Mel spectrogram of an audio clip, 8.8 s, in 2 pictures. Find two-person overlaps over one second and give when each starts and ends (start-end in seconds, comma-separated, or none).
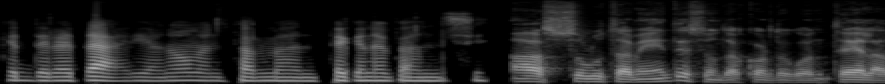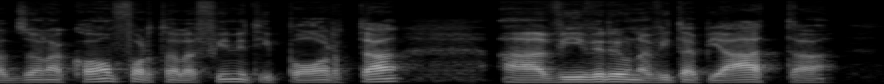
none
